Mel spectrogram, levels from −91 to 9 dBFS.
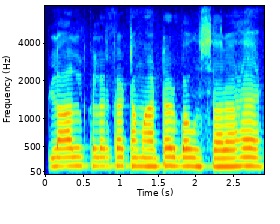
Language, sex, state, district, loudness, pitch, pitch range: Hindi, male, Jharkhand, Deoghar, -16 LUFS, 155 Hz, 150-155 Hz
